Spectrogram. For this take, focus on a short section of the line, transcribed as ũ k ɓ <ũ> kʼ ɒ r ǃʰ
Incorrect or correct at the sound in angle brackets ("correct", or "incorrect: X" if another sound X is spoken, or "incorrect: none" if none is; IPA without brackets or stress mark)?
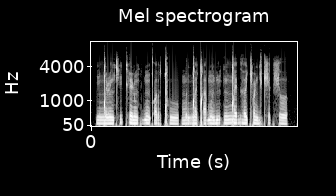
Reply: correct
